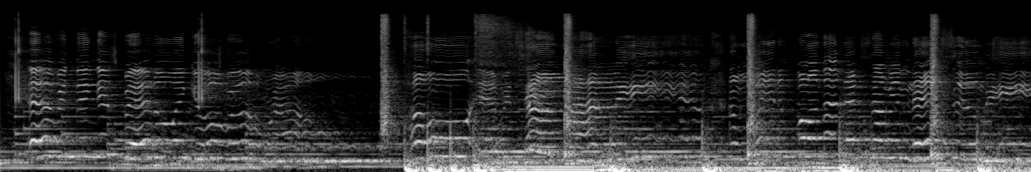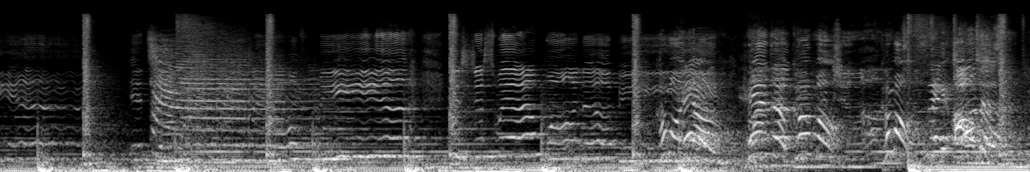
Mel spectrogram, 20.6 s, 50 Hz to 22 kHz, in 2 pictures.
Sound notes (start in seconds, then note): 11.9 air horn Blaring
